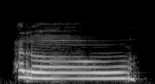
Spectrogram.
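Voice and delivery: long, stretched put-on podcast host voice. Greeting like a podcast host opening the show: Don and Ellie impression. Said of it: "Is that your Don and Ellie impression?".

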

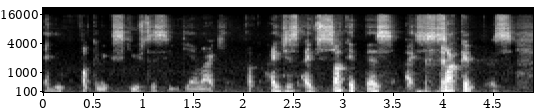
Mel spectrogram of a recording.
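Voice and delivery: mock muttering under breath. Retelling dragging their feet somewhere, retelling muttering under breath. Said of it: "I just keep under my breath".

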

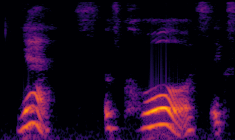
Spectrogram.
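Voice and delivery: exclaimed at high volume. Asked if she was scared, Kira answers, exclaiming. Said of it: "exclaimed Kira".

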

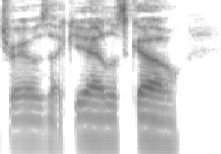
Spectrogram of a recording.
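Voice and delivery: ordinary talk, nothing marked

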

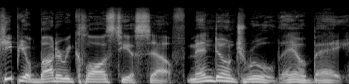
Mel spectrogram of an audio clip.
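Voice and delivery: put-on American accent leaning a bit Texan. Asked to read a script line, the speaker tries an american accent, a bit texan. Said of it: "May we hear your American accent?".

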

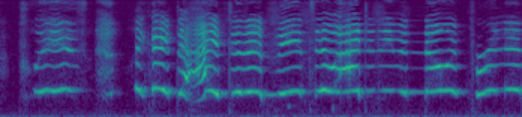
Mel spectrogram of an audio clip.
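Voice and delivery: very high, very loud tearful crying. Retelling pleading with a woman over a demerit: imitating own past crying plea. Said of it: "I was crying to this woman".

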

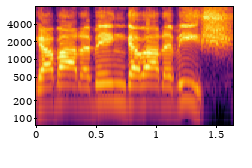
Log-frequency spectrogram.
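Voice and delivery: attempted Boston accent, laid on thick. Opening tonight by trying out a put-on boston accent. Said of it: "We're trying to do a Boston accent".

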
